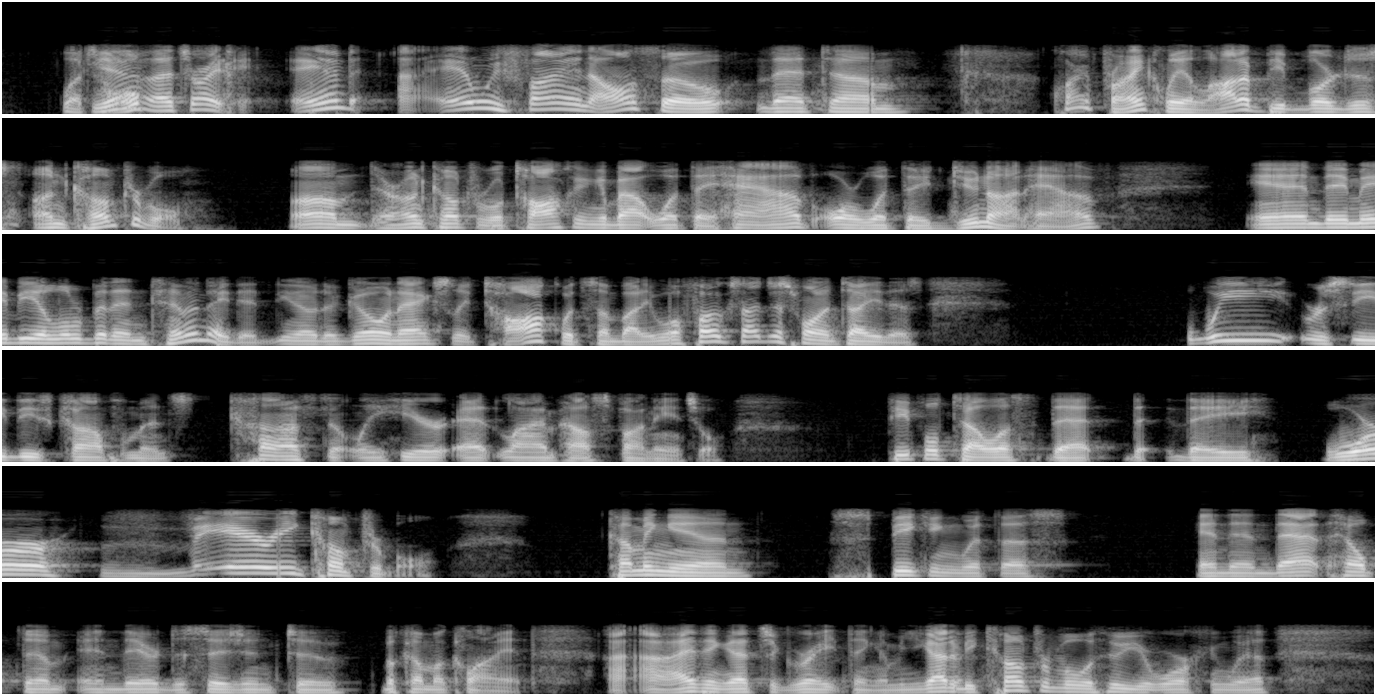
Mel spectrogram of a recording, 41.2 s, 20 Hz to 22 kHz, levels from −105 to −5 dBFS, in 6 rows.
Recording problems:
high frequencies cut off; severe; nothing above 4 kHz

